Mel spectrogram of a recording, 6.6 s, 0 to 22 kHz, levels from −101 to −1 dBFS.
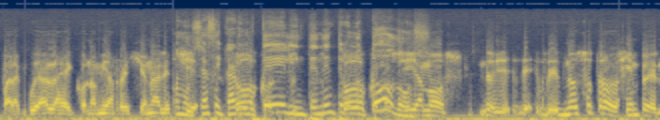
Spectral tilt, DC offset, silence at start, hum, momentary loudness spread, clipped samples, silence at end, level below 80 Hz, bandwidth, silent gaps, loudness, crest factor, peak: -4 dB/octave; 1%; 0 s; none; 3 LU; under 0.1%; 0 s; -22 dBFS; 16.5 kHz; none; -12 LUFS; 10 dB; -2 dBFS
